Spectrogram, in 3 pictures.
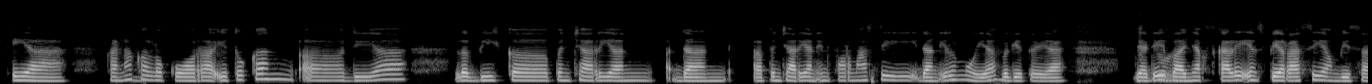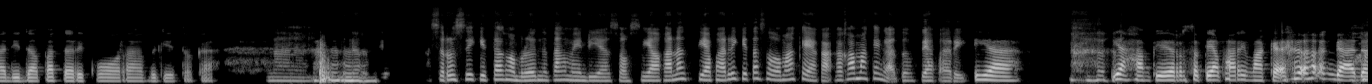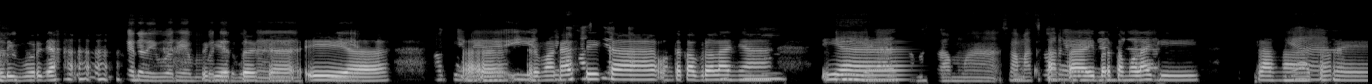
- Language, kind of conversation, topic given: Indonesian, unstructured, Bagaimana media sosial memengaruhi kesehatan emosional kita?
- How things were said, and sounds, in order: static; distorted speech; other background noise; chuckle; chuckle; chuckle; chuckle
